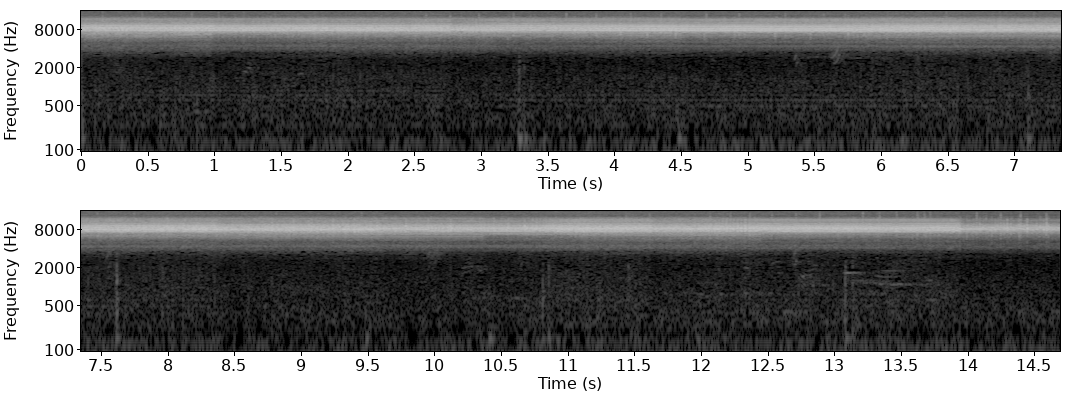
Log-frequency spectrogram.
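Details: On Green Island, Taiwan, in April, a Green Island-type black-winged grass cicada (Mogannia formosana) keeps up one long sustained, sizzling high whine for nearly fifteen seconds. The tone is steady, with only faint scattered background ticks.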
